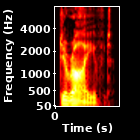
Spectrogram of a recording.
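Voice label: "derived", English, British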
